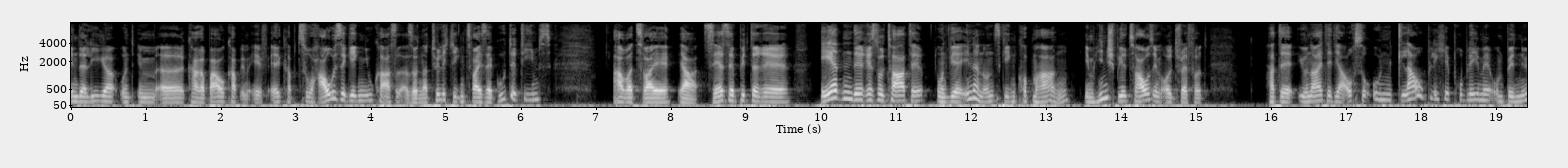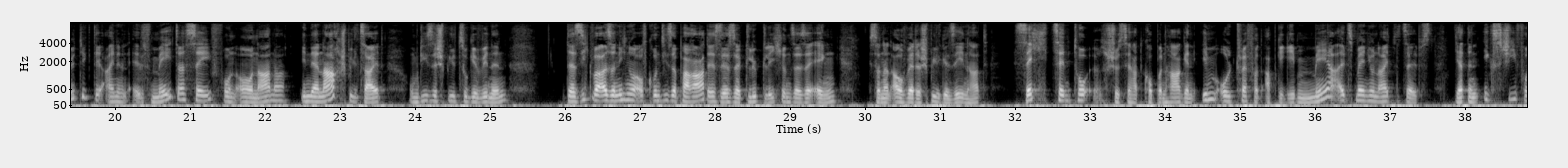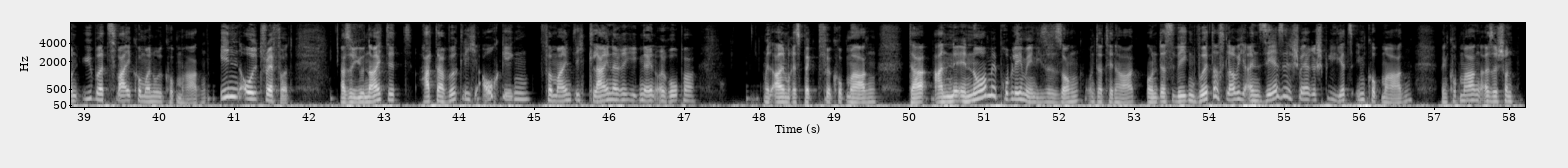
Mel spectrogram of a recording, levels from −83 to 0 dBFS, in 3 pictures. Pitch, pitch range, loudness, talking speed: 140 Hz, 120-160 Hz, -22 LUFS, 160 wpm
